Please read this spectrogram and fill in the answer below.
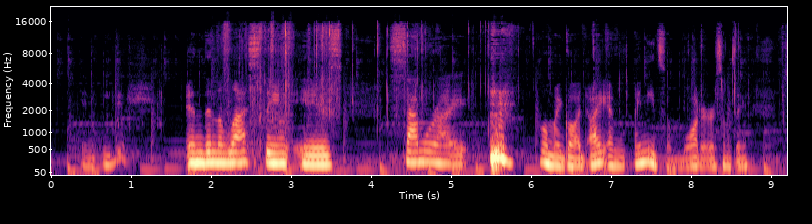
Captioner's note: cough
